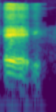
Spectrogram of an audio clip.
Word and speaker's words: yea: so for this one try to remember that it rhymes with you vote yay or nay at the PTA so this is yea so this is this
